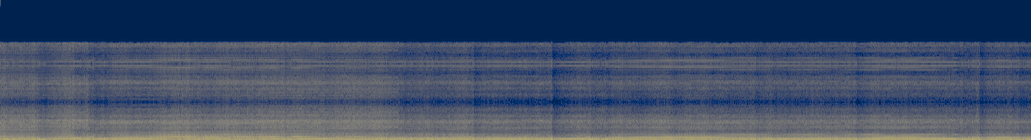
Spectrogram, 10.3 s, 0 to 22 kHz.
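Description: Honda CBR1000RR SC59 inline-four with an Arrow Racing exhaust pulling at motorway speed, its note stepping down in pitch three times (about a second in, at six seconds, and near the end) as it shifts up through the gears, under heavy wind rush on the microphone.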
